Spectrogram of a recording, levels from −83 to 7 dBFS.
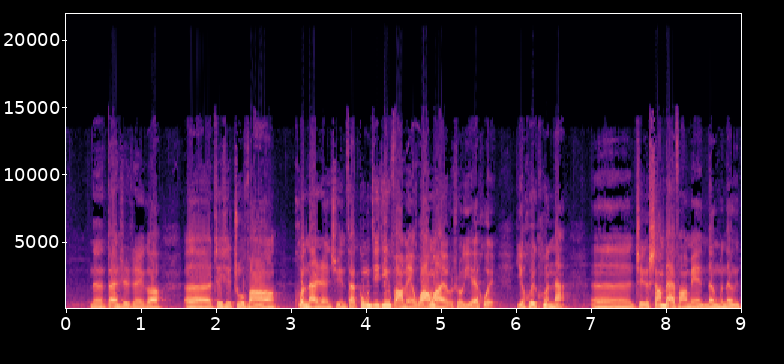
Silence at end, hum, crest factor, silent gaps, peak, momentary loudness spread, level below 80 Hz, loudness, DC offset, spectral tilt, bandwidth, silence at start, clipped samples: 0 s; none; 10 dB; none; 0 dBFS; 8 LU; -36 dBFS; -10 LUFS; under 0.1%; -6 dB/octave; 14.5 kHz; 0.05 s; 0.7%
